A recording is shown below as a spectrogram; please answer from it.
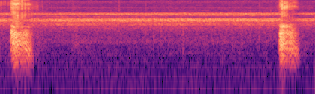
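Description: Tokay gecko calling: two short, sharp barking notes, about two seconds apart. A steady high-pitched insect trill runs underneath.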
